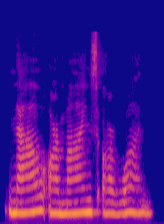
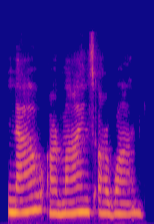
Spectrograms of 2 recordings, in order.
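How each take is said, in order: Both takes have the same delivery.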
